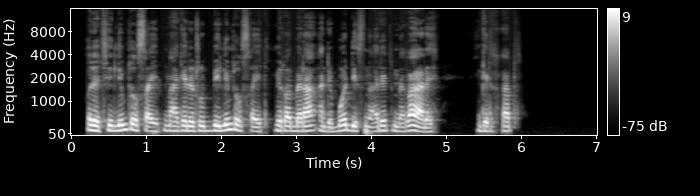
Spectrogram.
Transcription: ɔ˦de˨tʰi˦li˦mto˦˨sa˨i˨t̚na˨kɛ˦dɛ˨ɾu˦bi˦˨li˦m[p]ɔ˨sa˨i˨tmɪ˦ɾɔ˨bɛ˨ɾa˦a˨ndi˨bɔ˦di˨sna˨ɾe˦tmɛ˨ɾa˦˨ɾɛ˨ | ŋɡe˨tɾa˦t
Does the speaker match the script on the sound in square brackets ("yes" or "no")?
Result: no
